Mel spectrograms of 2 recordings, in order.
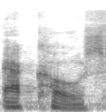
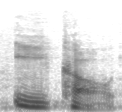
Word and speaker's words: Eco: vehicle they call it echos do it really okay I actually was wrong in that okay because overseas people pronounce it echo not iko iko is a very American pronunciation so you watch Ford's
